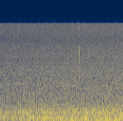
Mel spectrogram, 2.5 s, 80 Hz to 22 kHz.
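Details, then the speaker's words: 2001 Dodge Dakota 4.7 V8 with a P0171 lean code, at a warm idle. Loud raspy hiss and puffing from an exhaust leak, suspected on the driver's side bank. The left O2 sensor reads lean, with higher fuel trim on that side. "let's probably to go see where this exhaust leak is it sounds to me like it's on the driver's side but it's loud"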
